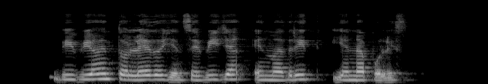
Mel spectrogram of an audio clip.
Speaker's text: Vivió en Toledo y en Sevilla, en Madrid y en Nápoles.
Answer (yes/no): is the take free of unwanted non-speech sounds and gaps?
yes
